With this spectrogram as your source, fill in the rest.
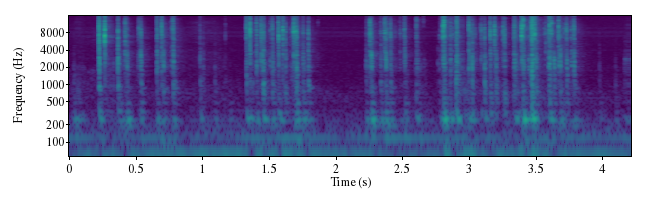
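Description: Long nails and fingertips type on a pink Ajazz typewriter-style retro mechanical keyboard with round plastic keycaps. The result is bright, crisp plastic clicks in quick bursts with short pauses between them, over a steady low hum.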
